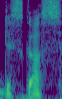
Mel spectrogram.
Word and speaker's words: discuss: So discus has the stressed syllable and then unstressed, and then discuss has unstressed and then stressed.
